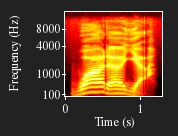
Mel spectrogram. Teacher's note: It's looking for the T at the end of what. But in what ya, the T has become a soft D sound. We call this a flap.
